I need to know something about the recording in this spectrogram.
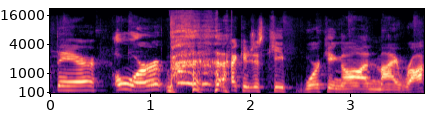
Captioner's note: chuckles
